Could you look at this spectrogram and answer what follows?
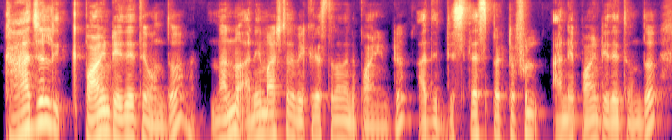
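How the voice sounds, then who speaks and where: A man's voice: lowish voice, a little mellow, husky. A man giving a casual commentary review, retelling scenes animatedly and acting out the quotes. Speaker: show reviewer.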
